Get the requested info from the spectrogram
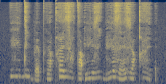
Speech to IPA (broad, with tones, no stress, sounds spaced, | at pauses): vʲ ʉ˦ d i˦˨ b ɛ̰˨ pʰ ø˨ qʰ i˦ z i̤˦˨ tˤ i˧ ʔ vʲ ø˧ z i̤˦˨ b vʲ ɐ˦ z ɛ˨˦ z ø˧ qʰ ɛ̤˦˨ ʔ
